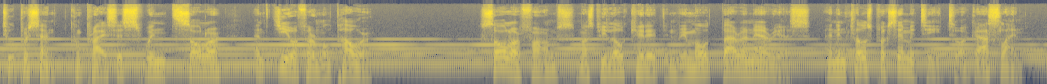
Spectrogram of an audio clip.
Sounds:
Music, Speech

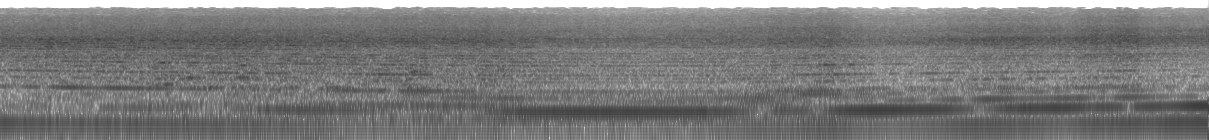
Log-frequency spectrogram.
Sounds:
Speech

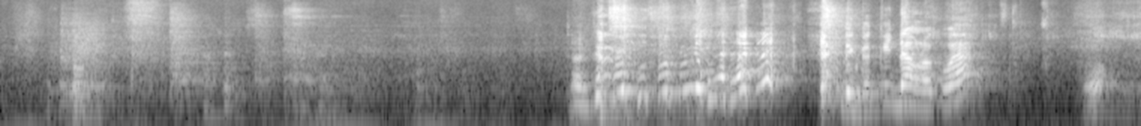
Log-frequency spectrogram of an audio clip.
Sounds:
Hiss

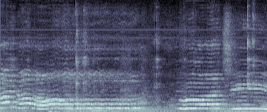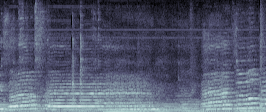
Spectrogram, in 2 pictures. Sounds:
Music, Female singing

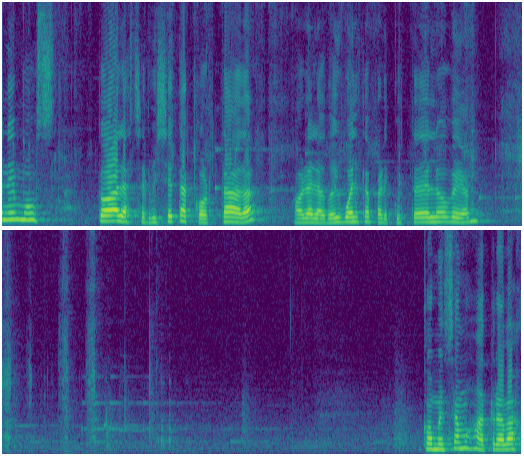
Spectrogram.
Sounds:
Music, Speech

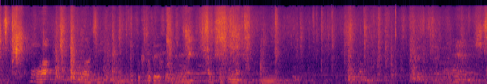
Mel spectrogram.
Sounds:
Speech

